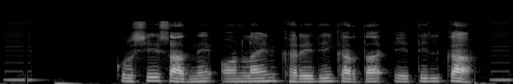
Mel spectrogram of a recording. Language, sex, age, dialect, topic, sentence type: Marathi, male, 41-45, Standard Marathi, agriculture, question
